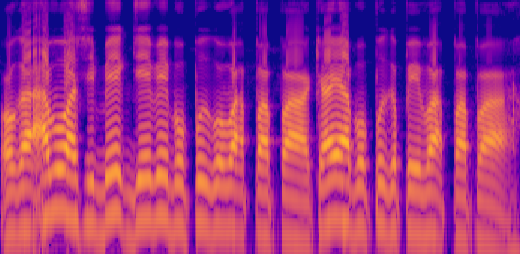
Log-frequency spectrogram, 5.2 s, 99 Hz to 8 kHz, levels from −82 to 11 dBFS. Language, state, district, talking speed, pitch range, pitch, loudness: Nyishi, Arunachal Pradesh, Papum Pare, 125 wpm, 145-175 Hz, 160 Hz, -12 LUFS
